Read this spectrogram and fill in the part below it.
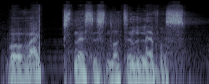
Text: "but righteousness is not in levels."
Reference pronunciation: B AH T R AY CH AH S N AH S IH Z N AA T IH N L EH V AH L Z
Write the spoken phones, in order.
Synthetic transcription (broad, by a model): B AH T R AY AH S N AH S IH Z N AA T IH N L EH V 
